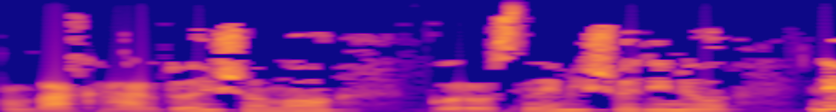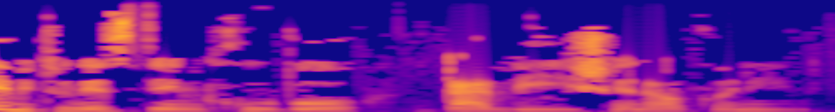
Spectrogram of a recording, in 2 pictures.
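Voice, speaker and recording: A woman voicing a kind mother in a children's story who explains things softly. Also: fairly low pitch, expressive, no room sound. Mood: gentle. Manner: soft, explaining. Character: gentle, patient mother creature.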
